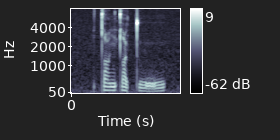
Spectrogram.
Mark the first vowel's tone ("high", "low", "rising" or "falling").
high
